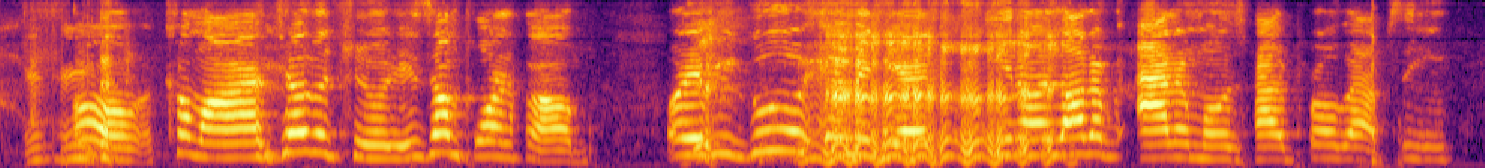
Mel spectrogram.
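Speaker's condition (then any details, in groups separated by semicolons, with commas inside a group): Mild cerebral palsy; mild, born prematurely, helmet and braces in childhood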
